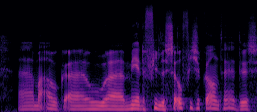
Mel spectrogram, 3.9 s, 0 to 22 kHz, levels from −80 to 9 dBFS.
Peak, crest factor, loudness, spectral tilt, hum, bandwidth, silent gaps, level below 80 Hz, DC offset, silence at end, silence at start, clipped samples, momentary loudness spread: -18 dBFS; 16 dB; -35 LUFS; -5.5 dB/octave; none; 19 kHz; none; -68 dBFS; under 0.1%; 0 s; 0 s; under 0.1%; 6 LU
